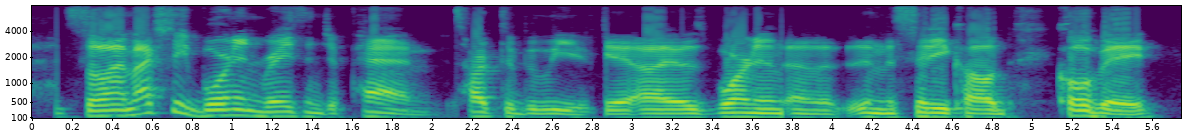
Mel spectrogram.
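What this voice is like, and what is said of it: Clear American English accent. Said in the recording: “you speak with a very clear American accent ... that's not a normal Japanese speaker”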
